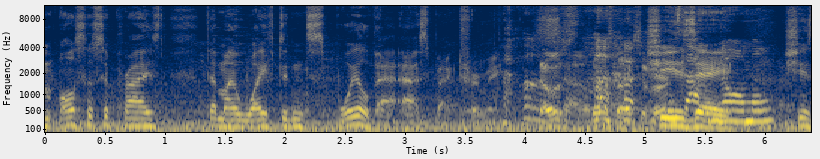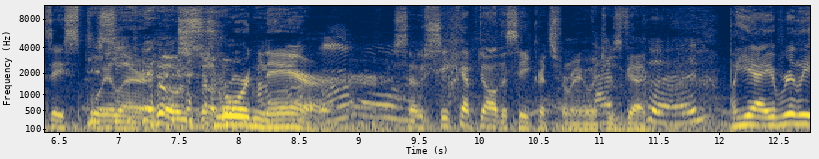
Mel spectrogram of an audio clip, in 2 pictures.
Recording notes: Recorded at Larchmont Bungalow in Los Angeles, CA.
